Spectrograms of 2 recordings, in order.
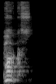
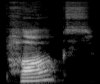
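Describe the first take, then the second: First: "Pax" chopped off short with an immediate X; a curt bad-example Pax, no held vowel; short pa, abrupt ks; wrong early X. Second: "pax" with a long held vowel, X last; paahh-ks, consonant delayed; late X on pax. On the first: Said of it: "do not do that". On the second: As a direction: sustain the a before closing on ks. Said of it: "careful where you're putting the, the X". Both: Shown as a demonstration.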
